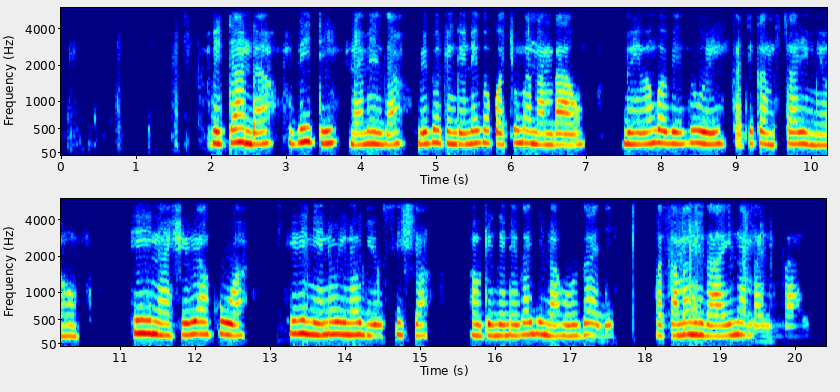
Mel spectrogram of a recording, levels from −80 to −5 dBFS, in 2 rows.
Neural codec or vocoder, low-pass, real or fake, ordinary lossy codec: vocoder, 24 kHz, 100 mel bands, Vocos; 5.4 kHz; fake; Opus, 16 kbps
